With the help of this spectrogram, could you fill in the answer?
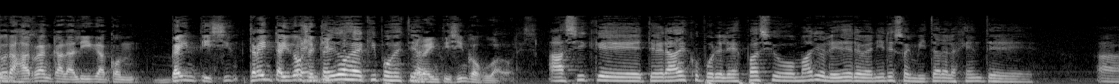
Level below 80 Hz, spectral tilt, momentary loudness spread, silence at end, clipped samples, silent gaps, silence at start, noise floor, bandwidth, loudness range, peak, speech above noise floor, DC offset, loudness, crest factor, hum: -40 dBFS; -5.5 dB/octave; 10 LU; 0 s; under 0.1%; none; 0 s; -49 dBFS; 10.5 kHz; 4 LU; -2 dBFS; 31 dB; under 0.1%; -18 LUFS; 16 dB; none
